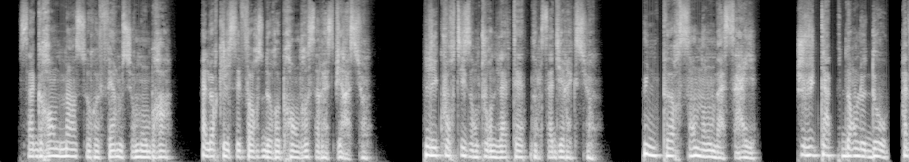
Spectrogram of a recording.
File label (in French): reine courtisane narration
